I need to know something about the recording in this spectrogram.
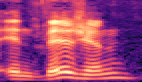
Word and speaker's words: NVSN: Welcome to Alex Vox to the show from the band Envision, which is spelled NVSN, which we talked about for a minute.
